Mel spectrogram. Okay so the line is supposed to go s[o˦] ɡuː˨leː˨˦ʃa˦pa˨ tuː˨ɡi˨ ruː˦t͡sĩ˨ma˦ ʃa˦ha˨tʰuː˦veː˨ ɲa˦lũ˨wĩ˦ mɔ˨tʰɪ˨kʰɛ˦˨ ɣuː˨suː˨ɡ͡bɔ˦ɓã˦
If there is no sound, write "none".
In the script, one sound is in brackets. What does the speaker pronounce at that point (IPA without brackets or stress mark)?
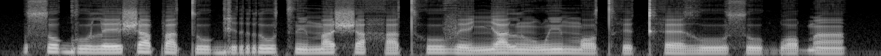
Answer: o˦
